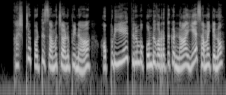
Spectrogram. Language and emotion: Tamil, angry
